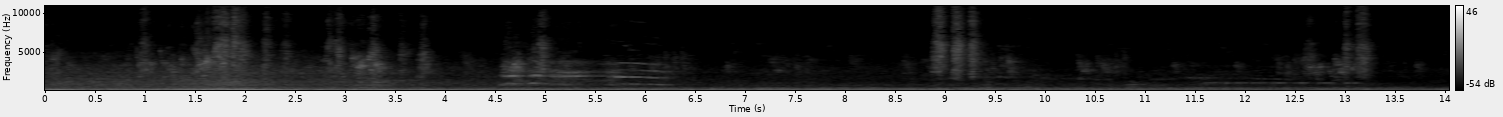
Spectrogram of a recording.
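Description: Birds calling in short chirps and whistles, one falling call about five seconds in, over a low steady hum that fades away during the first half.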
